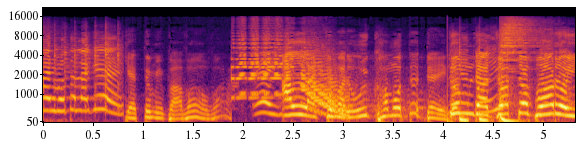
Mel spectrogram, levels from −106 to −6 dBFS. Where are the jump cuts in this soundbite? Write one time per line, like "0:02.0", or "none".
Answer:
0:00.8
0:02.0
0:04.0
